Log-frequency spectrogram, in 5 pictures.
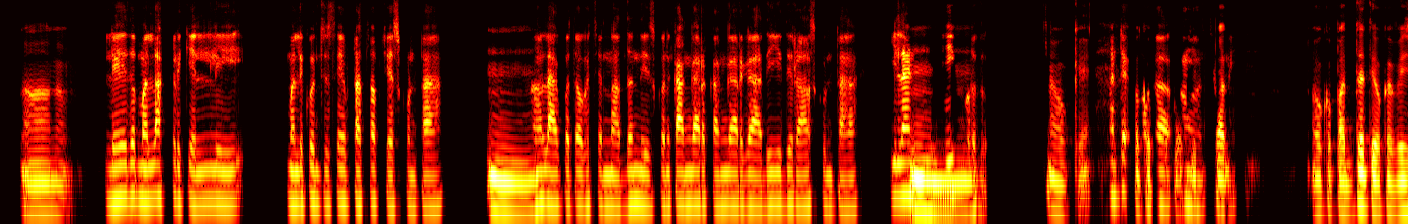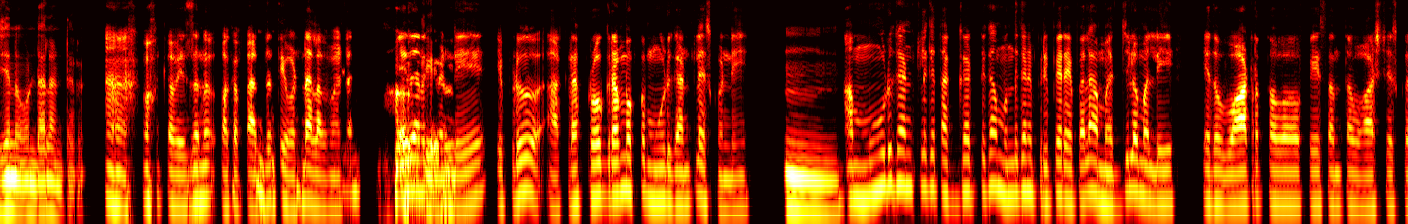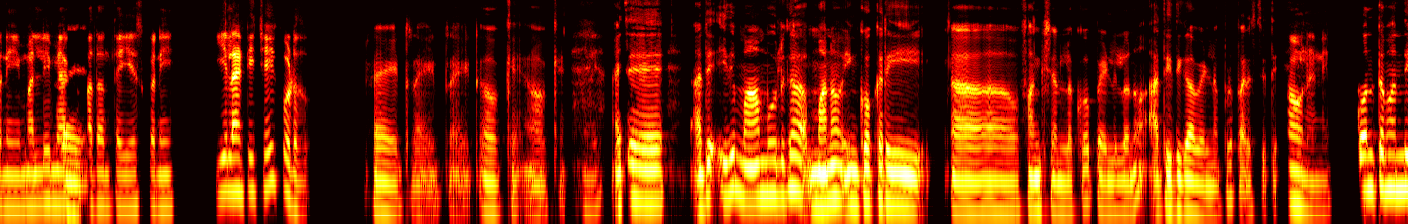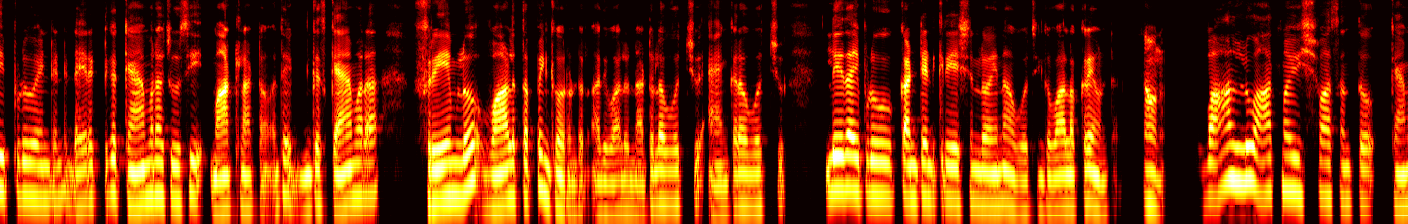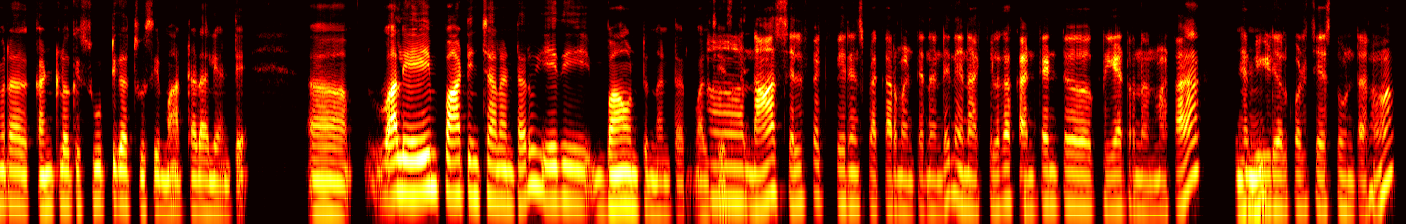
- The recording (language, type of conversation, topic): Telugu, podcast, కెమెరా ముందు ఆత్మవిశ్వాసంగా కనిపించేందుకు సులభమైన చిట్కాలు ఏమిటి?
- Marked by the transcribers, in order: in English: "టచ్ అప్"; tapping; in English: "విజన్"; giggle; in English: "విజన్"; giggle; in English: "ప్రోగ్రామ్"; other background noise; in English: "ప్రిపేర్"; in English: "వాటర్‌తో ఫేస్"; in English: "వాష్"; in English: "రైట్"; in English: "మేకప్"; in English: "రైట్, రైట్, రైట్"; in English: "డైరెక్ట్‌గా"; in English: "ఫ్రేమ్‌లో"; in English: "యాంకర్"; in English: "కంటెంట్ క్రియేషన్‌లో"; in English: "సెల్ఫ్ ఎక్స్పీరియన్స్"; in English: "యాక్చువల్‌గా కంటెంట్ క్రియేటర్‍ననమాట"; other noise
